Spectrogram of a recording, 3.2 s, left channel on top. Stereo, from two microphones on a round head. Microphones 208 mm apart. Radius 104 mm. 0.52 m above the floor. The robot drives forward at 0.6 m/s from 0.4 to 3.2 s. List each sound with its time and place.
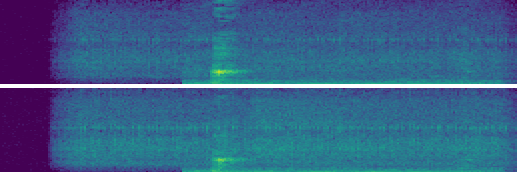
1.1 s breathing: 45° left (ahead or behind), 1.0 m; by 3.1 s 20° left (ahead or behind), 2.0 m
